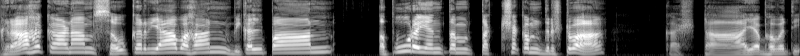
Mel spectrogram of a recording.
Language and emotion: Sanskrit, angry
